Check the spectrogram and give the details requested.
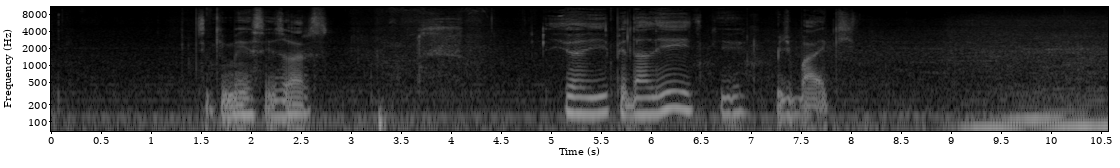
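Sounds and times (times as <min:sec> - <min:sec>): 
speech: 0:01.5 - 0:02.8, 0:05.2 - 0:08.1
motorcycles rumbling past outside: 0:08.7 - 0:10.5.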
